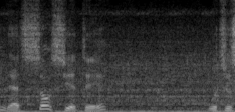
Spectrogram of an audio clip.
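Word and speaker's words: Société: Next we have Society, that's Societe, which is spelled S-O-C-I-E-T-E, Generale, or General, which is spelled G-E-N-E-R-A-L-E.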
